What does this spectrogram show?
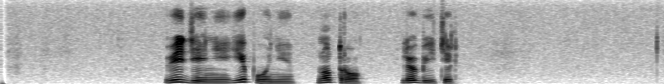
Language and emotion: Russian, neutral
